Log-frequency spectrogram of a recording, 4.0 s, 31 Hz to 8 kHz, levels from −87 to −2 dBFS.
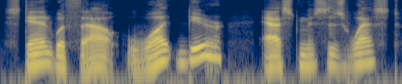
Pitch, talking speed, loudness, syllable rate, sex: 115 Hz, 105 wpm, -20 LUFS, 2.6 syllables/s, male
